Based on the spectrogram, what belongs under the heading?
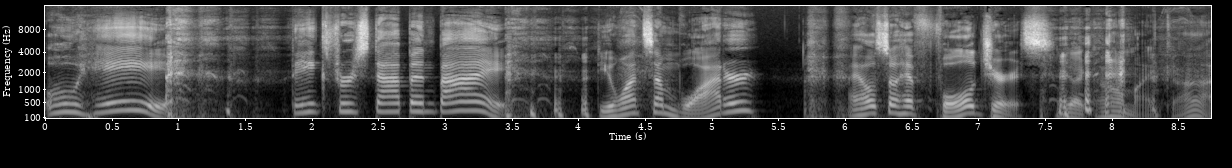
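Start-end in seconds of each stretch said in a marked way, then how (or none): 0.0-7.6 put-on far-north Minnesota accent, pitched way up high. Describing people from far north in Minnesota, imitating one: northern Minnesota accent. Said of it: "the further north you get in Minnesota".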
